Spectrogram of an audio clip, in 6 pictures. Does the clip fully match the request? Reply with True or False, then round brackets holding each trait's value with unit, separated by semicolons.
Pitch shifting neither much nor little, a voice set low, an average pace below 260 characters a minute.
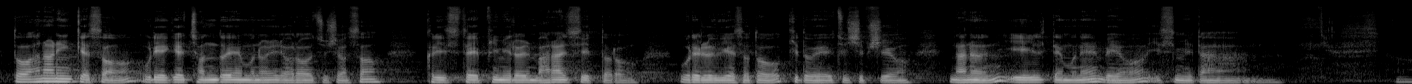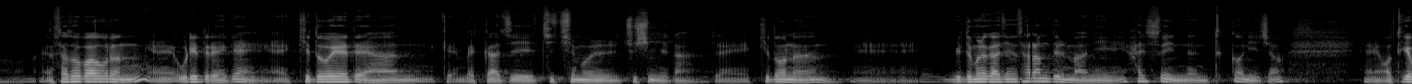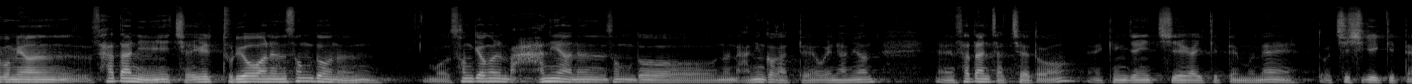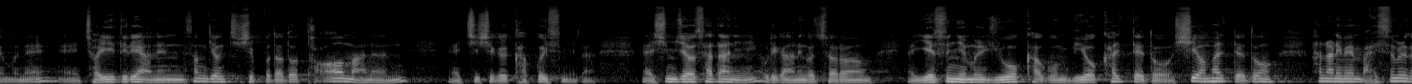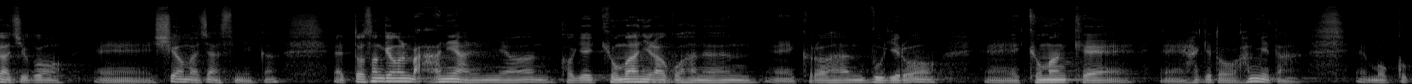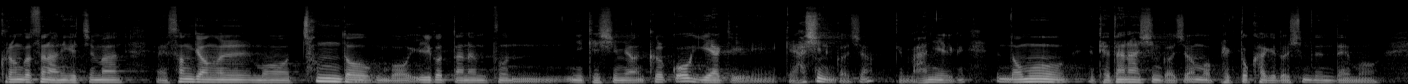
True (3.1 semitones; 105 Hz; 245 characters per minute)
